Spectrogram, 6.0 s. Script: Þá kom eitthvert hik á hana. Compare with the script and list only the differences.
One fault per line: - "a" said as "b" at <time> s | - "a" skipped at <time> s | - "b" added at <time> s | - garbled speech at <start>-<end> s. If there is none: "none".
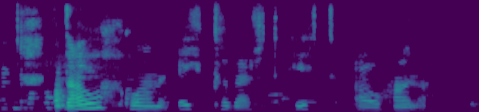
none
